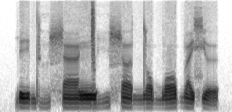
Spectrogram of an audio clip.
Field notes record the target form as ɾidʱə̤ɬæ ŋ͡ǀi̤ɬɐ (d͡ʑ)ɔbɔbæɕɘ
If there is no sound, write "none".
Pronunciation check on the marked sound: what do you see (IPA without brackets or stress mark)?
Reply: d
